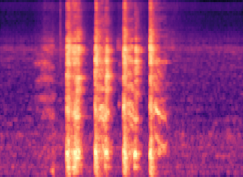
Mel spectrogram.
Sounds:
Cough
